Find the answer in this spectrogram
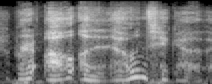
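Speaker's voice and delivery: put-on breathy, sultry voice. Retelling how a woman delivered her line, breathy, hentai-ish voice. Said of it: "She like does it breathy, kind of kind of hentai-ish".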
